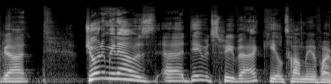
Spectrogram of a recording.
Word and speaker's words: Spevak: Joining me now is David Spevak. He'll tell me if I pronounce that right in a second.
